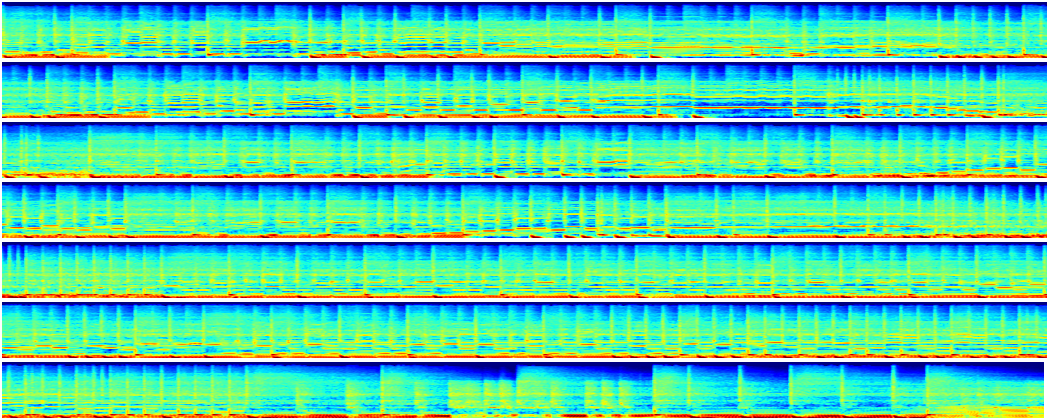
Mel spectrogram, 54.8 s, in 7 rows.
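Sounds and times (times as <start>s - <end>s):
dark aggressive modern metal music: 0.0s - 54.8s.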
